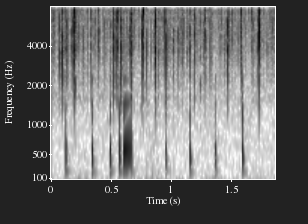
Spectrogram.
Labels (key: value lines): label: biophony, knock croak
recorder: SoundTrap 300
